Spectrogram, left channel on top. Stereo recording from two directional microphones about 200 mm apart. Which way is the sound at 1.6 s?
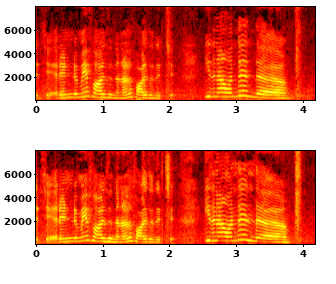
10° right (ahead or behind).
